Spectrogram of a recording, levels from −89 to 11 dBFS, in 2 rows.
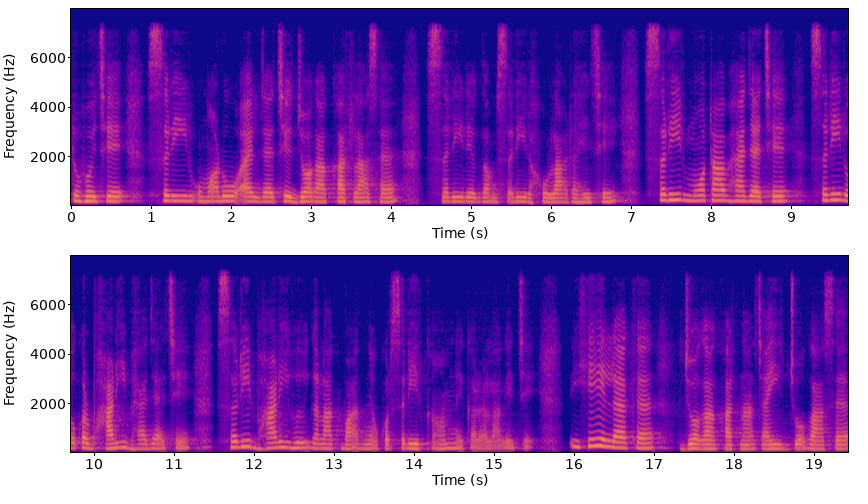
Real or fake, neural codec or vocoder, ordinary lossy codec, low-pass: fake; codec, 24 kHz, 0.9 kbps, DualCodec; none; 7.2 kHz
